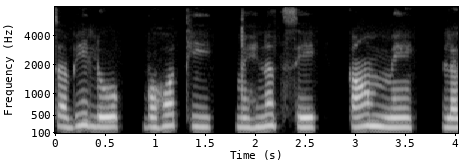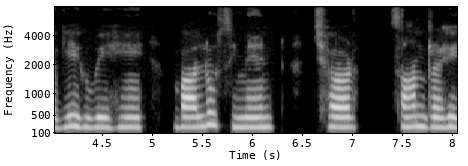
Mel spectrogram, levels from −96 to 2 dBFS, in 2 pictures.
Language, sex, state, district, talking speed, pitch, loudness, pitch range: Hindi, female, Bihar, Lakhisarai, 105 wpm, 230 Hz, -22 LUFS, 225-240 Hz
